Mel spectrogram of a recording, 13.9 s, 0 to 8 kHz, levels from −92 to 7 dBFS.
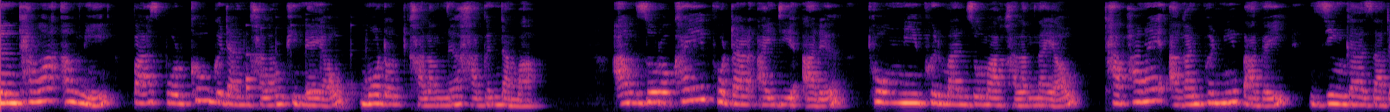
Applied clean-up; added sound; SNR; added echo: neural mask model DeepFilterNet 3.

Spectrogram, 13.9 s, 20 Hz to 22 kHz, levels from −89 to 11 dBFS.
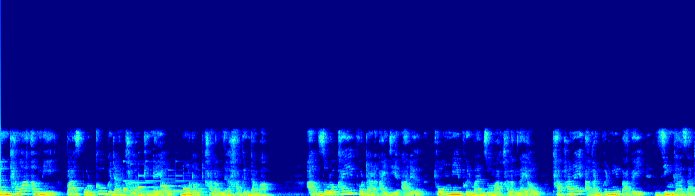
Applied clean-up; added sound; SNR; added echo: none; Ringtone; 12 dB; reverberation time 0.9 s.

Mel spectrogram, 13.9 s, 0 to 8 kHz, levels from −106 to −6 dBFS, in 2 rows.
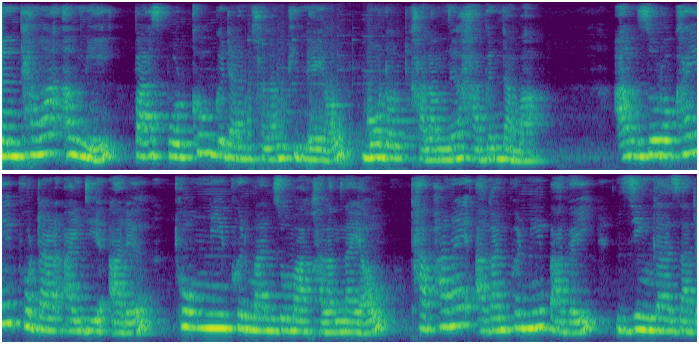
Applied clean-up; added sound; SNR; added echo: neural separator model SepFormer DNS4.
